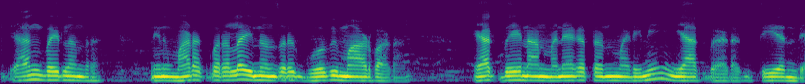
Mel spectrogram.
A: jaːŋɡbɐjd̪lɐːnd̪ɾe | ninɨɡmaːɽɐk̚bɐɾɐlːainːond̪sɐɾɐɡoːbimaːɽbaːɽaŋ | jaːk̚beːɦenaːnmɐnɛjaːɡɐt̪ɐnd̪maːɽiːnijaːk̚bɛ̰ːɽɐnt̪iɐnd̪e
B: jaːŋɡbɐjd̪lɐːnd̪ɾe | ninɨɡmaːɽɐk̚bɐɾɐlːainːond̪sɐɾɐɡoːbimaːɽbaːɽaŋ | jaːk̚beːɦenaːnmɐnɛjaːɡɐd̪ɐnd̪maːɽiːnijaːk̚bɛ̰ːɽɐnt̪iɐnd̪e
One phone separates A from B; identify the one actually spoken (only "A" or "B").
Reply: A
